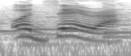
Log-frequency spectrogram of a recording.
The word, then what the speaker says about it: odzera: Odzera. It is spelled as O-D-Z-E-R-A.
